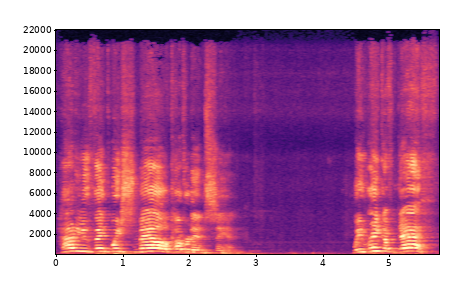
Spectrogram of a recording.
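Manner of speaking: loud, high, slow pulpit cry; full-force preaching. Real, not acted. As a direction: thunder it slowly at the congregation.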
